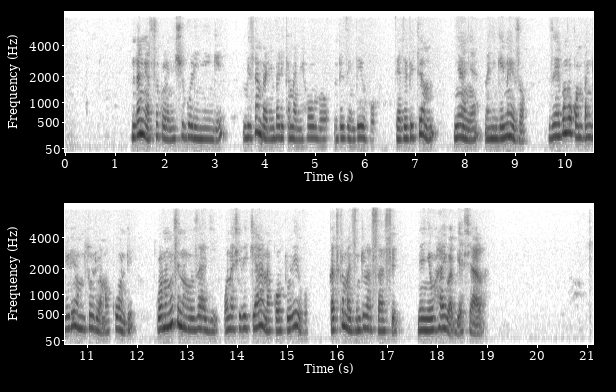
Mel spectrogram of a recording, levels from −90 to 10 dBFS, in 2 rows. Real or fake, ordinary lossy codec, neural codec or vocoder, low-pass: real; AAC, 48 kbps; none; 7.2 kHz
